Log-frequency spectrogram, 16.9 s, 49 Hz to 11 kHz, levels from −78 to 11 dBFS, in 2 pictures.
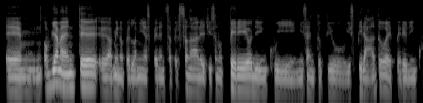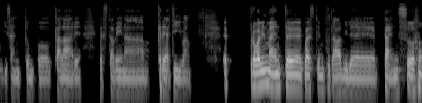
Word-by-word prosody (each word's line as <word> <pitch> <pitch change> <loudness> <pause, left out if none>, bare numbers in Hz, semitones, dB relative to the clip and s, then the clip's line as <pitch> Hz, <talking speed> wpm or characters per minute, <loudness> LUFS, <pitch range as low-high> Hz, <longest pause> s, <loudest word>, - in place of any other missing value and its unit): Ehm, 95 -1 0
ovviamente, 120 -2 +4
ehm, 100 0 -2
almeno 95 -1 -3
per 95 - -5
la 90 -1 -3
mia 100 -1 -5
esperienza 95 -1 -8
personale, 95 -2 -5
ci - - -11
sono 90 -4 -9
periodi 105 -3 +2
in 95 0 -6
cui 85 -2 -6
mi 90 +1 -9
sento 90 -3 -8
più 85 -3 -7
ispirato, 95 +4 -5
e 95 -3 -3
periodi 90 0 -6
in 90 - -7
cui 90 -2 -15
sento 90 0 -9
un 90 -1 -7
po' 85 -1 -7
calare 90 0 -3 0.3
questa 100 - -8
vena 90 0 -5 0.2
creativa. 90 -1 -2
Uhm - - -15 1.2
probabilmente, 115 -4 +7
questo 105 0 +3
è - - -2
imputabile 90 -3 -1
penso, 95 +2 +2
95 Hz, 125 wpm, -28 LUFS, 90-105 Hz, 1.2 s, probabilmente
